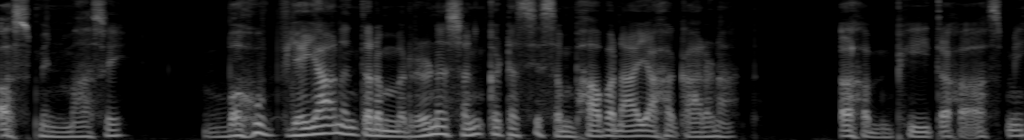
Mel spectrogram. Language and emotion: Sanskrit, fearful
